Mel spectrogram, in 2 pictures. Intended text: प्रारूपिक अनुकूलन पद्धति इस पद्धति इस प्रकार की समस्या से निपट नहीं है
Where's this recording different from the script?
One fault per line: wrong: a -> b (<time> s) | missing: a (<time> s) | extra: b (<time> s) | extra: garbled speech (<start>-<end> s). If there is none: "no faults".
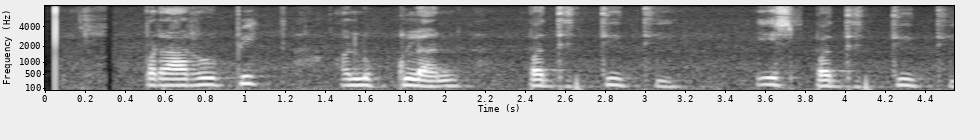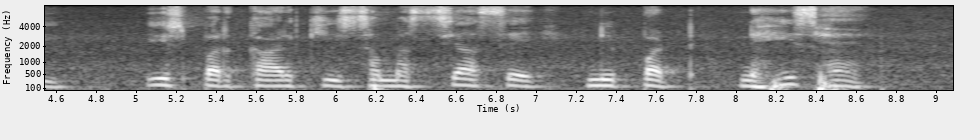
no faults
